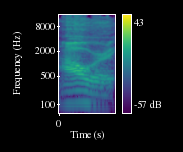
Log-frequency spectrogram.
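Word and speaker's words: hour: মনে রাখতে হবে এটার উচ্চারণ হাওয়ার হয় না, এটা উচ্চারণ হচ্ছে আওয়ার। এখানে এইচের উচ্চারণটা অ্যাকচুয়ালি উজ্জ থাকে, এইচের উচ্চারণটা হয় না, কেমন?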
